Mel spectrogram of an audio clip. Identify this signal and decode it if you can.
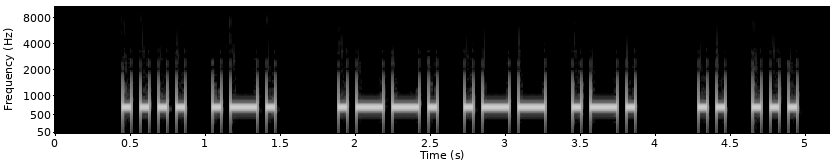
Morse code, heard as a keyed tone, about 20 wpm, 700 Hz. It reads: HR PWR IS
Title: Common QSO Phrases 20wpm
